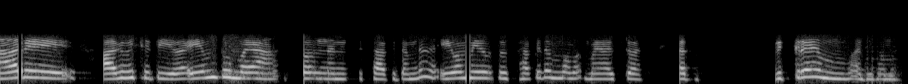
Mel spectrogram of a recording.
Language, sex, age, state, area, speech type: Sanskrit, female, 18-30, Rajasthan, urban, conversation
